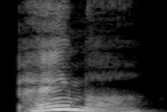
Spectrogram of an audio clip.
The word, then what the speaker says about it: Pema: Pema is the pronunciation of Padma.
